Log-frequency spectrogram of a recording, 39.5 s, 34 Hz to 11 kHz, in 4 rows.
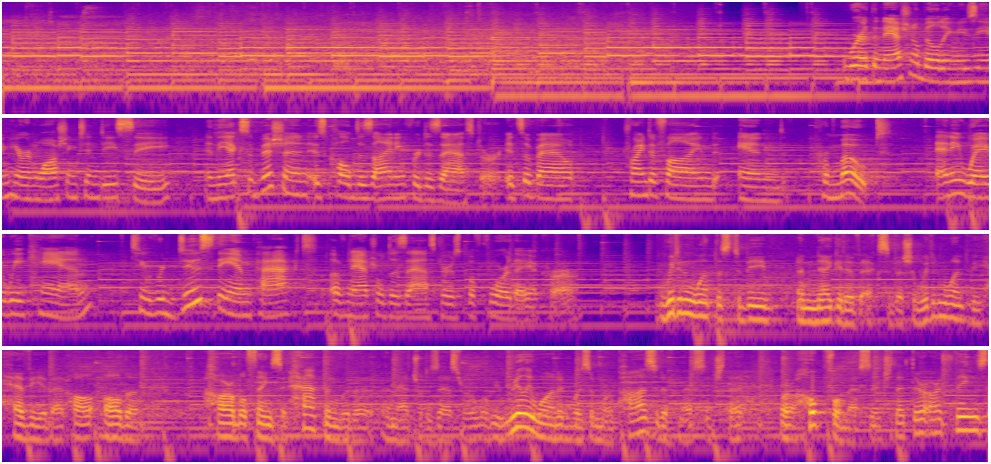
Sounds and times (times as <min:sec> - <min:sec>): Music: 0:00.0 - 0:39.4
Speech: 0:08.4 - 0:15.6, 0:19.2 - 0:25.5, 0:26.3 - 0:31.0, 0:31.7 - 0:39.4.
